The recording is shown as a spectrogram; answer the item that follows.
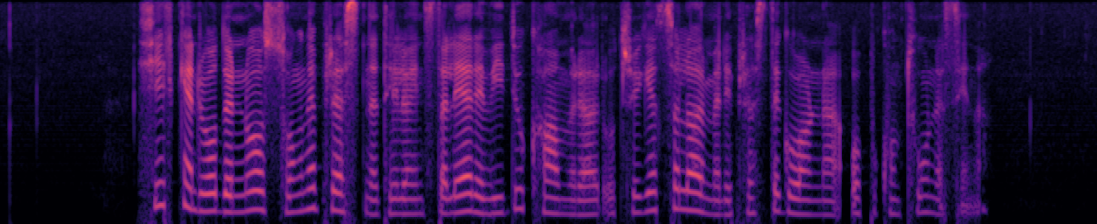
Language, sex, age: Norwegian, female, 25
